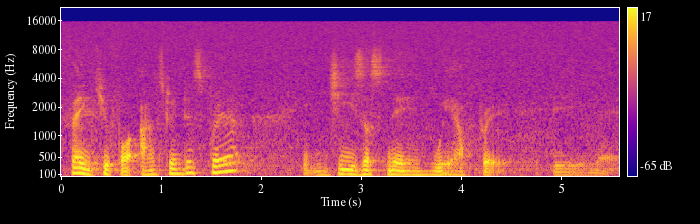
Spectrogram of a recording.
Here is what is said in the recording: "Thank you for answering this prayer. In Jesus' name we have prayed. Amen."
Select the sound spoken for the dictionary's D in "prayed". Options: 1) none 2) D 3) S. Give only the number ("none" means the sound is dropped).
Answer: 1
